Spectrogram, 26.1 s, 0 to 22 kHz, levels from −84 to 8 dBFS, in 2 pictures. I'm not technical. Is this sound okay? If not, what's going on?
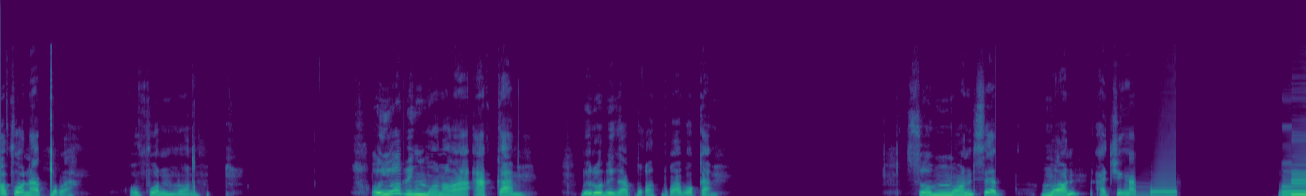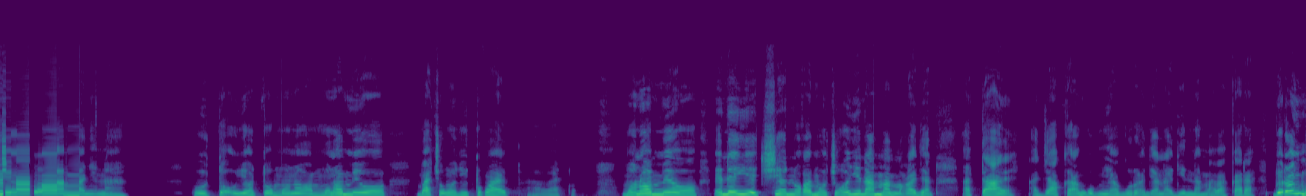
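No. Between 11.24 and 13.85 s the speech turns into a flat, metallic drone, which is robotic sound from repeated short buffers. The likely cause is audio arriving too slowly, so playback loops a tiny slice over and over, giving a steady 94 Hz buzz.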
